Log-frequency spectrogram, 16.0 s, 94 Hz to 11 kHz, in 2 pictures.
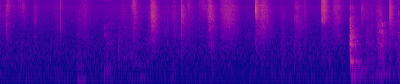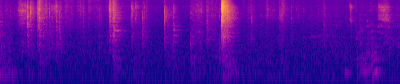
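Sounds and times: soft rustling: 0:00.0 - 0:07.0.

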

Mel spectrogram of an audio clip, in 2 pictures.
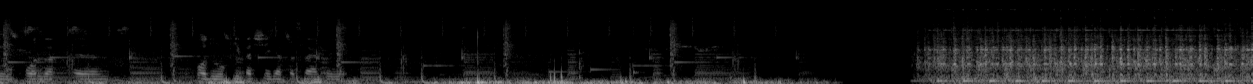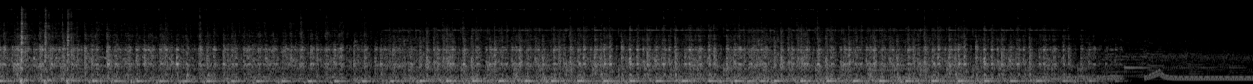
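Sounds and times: diesel locomotive engine running: 0:09.1 - 0:23.8.

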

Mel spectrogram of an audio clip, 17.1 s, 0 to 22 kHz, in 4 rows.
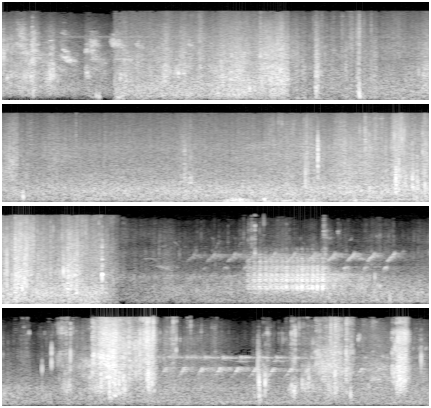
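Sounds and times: footsteps crunching on dry leaves: 0:07.0 - 0:09.6, 0:13.4 - 0:14.7, 0:15.4 - 0:17.0.

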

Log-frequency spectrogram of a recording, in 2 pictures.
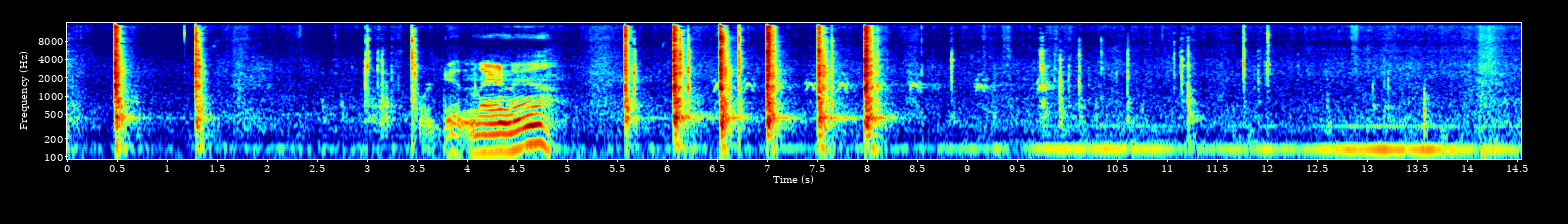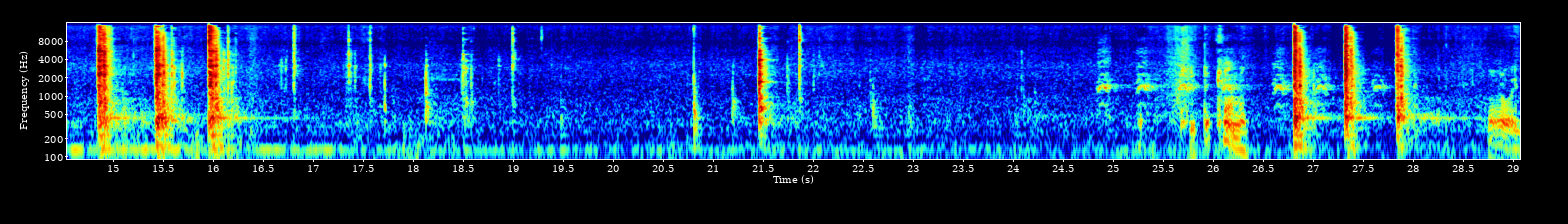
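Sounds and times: hammer striking steel bolt: 0:00.4 - 0:01.4, 0:05.6 - 0:08.2, 0:14.8 - 0:16.3, 0:26.8 - 0:28.1.

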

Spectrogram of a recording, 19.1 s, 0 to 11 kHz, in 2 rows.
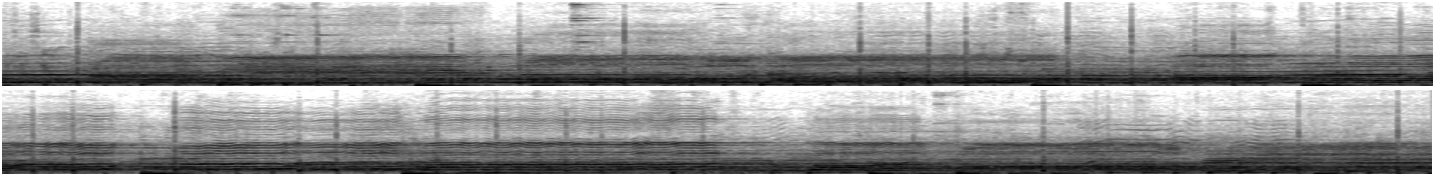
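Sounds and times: chorus of voices singing: 0:00.0 - 0:19.0
gamelan music: 0:00.0 - 0:19.0.

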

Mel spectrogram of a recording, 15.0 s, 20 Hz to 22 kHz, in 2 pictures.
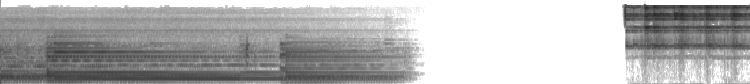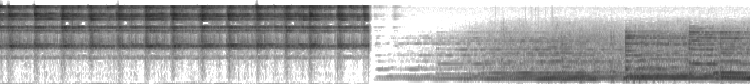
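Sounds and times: sleigh bells shaking: 0:06.2 - 0:11.2.

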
